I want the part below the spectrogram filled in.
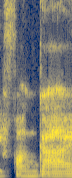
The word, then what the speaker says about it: fungi: And today, Moon Day, June 1st, the waxing gibbous moon, actually gibbous moon, I somehow like to use the soft G instead of the hard G. So anything that that comes with the G, I would say I would use a soft G instead of hard G, but like fungi is actually fungi and gibbous is actually gibbous.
